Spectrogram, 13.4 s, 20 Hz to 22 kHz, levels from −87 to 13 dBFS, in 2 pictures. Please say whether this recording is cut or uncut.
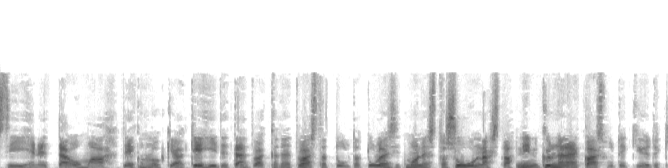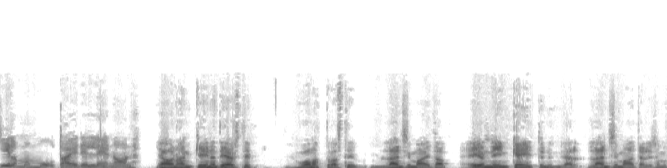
cut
